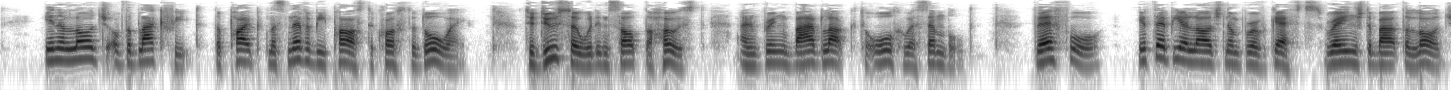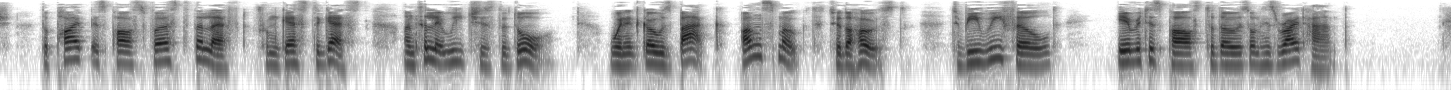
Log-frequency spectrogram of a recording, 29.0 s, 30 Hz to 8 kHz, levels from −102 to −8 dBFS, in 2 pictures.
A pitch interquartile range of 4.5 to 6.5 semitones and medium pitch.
No: average, 3.5 semitones; medium, 160 Hz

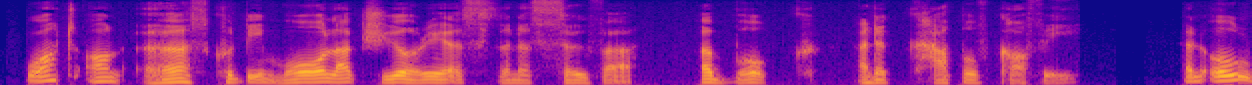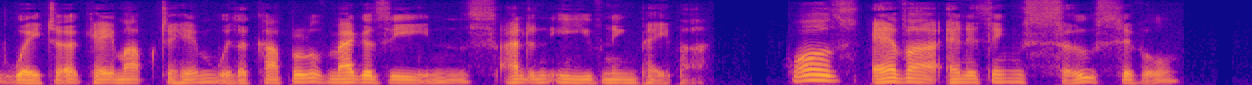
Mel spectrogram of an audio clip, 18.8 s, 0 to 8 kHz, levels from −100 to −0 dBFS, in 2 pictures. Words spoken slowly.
Yes: slow, 120 wpm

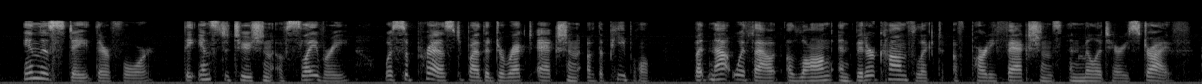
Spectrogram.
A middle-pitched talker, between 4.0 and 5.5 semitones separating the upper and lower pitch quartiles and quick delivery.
No: medium, 175 Hz; average, 4.5 semitones; average, 155 wpm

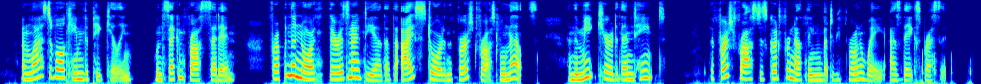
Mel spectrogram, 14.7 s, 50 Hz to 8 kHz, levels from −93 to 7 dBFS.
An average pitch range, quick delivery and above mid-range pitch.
Yes: average, 4.2 semitones; fast, 225 wpm; high, 220 Hz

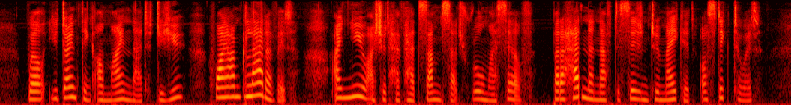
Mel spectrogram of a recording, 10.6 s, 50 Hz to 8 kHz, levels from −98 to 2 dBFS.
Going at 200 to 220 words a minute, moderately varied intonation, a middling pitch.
No: fast, 205 wpm; average, 4.7 semitones; high, 220 Hz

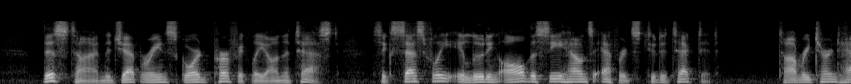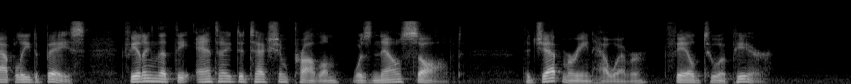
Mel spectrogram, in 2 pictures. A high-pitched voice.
No: low, 110 Hz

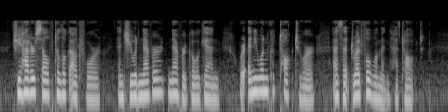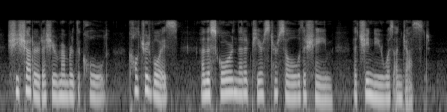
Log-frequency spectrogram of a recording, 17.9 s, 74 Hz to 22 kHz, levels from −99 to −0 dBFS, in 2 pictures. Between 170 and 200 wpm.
Yes: average, 175 wpm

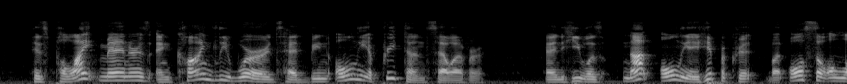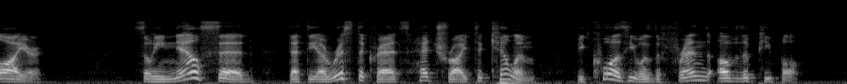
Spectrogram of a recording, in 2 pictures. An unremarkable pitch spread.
No: wide, 8.1 semitones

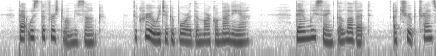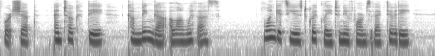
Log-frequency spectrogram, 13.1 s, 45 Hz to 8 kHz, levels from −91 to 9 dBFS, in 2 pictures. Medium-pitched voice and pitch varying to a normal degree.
Yes: medium, 180 Hz; average, 4.0 semitones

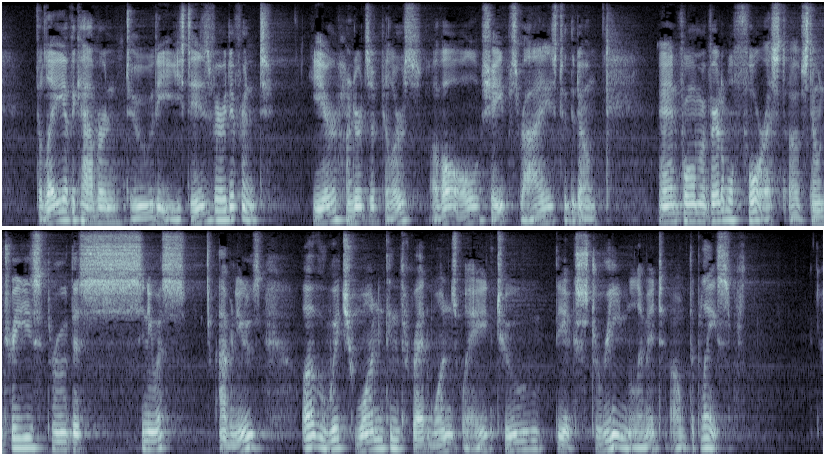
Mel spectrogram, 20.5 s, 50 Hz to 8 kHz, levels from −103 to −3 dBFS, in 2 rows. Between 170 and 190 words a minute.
No: average, 140 wpm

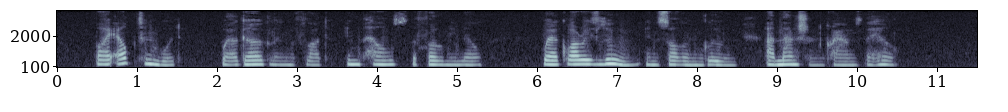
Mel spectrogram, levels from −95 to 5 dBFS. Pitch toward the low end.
No: high, 200 Hz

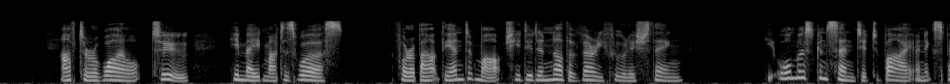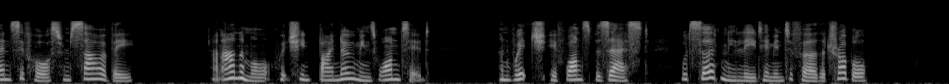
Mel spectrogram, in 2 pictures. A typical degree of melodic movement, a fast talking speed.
No: average, 4.3 semitones; average, 160 wpm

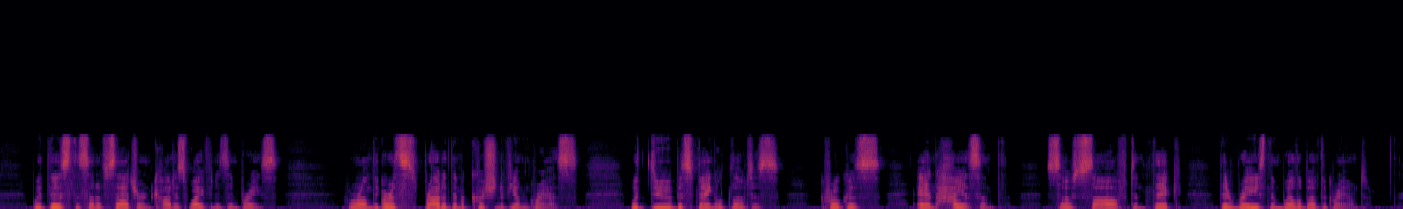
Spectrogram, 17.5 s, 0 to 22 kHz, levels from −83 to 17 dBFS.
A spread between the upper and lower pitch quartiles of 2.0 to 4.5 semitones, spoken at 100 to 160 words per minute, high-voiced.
No: average, 2.7 semitones; average, 140 wpm; low, 110 Hz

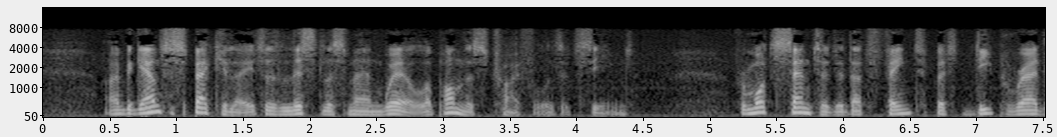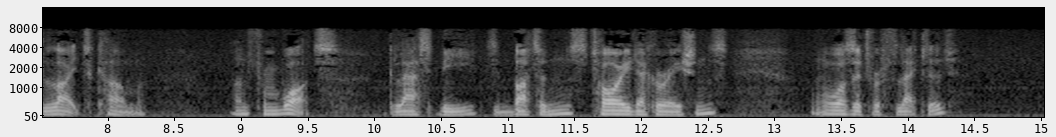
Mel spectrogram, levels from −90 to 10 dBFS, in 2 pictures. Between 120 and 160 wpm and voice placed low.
Yes: average, 145 wpm; low, 110 Hz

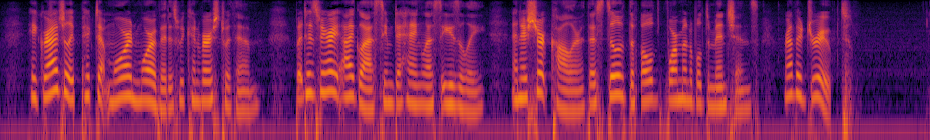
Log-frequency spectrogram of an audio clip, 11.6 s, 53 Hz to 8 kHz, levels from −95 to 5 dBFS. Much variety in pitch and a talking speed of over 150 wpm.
Yes: wide, 5.7 semitones; average, 190 wpm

